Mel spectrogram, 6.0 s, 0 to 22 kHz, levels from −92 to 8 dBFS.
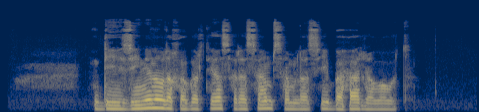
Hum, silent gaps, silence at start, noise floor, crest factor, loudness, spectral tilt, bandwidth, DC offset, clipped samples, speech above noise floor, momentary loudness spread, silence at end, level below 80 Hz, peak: none; none; 1.2 s; -71 dBFS; 18 dB; -23 LUFS; -6 dB/octave; 10.5 kHz; under 0.1%; under 0.1%; 49 dB; 11 LU; 1.05 s; -62 dBFS; -4 dBFS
